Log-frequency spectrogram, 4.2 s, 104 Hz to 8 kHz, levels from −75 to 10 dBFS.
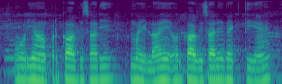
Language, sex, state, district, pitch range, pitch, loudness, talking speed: Hindi, male, Uttar Pradesh, Shamli, 120-130 Hz, 125 Hz, -18 LUFS, 155 wpm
